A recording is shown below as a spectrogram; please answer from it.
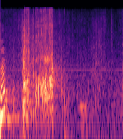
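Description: A sheet of paper towel torn off a roll and handled: one short papery rip of under a second, about half a second in.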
